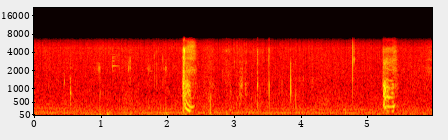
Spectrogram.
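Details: Hiccups: two sharp, brief gulping bursts about three seconds apart over faint room noise.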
